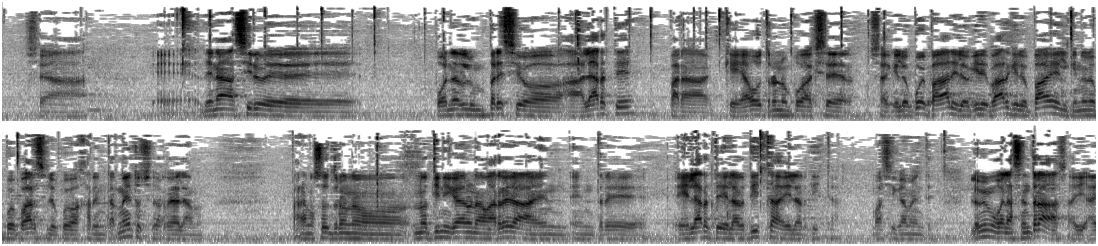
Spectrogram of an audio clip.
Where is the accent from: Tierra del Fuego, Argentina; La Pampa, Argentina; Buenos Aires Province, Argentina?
Buenos Aires Province, Argentina; Temperley; Somos tres hermanos de Temperley, una provincia del sur de la capital.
